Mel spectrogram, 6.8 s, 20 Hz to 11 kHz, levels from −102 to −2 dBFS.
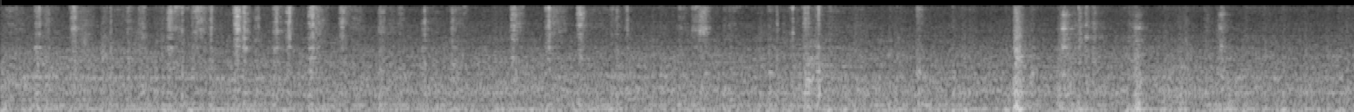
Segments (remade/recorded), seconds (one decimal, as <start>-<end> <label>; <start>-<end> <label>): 0.0-6.8 recorded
